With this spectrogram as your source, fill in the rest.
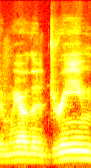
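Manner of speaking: ordinary talk, nothing marked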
